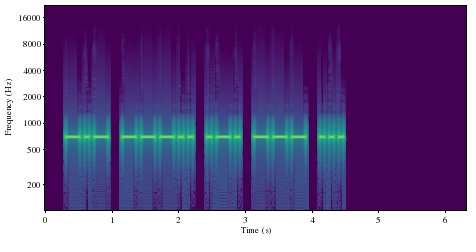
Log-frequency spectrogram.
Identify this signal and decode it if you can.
Morse code, heard as a keyed tone, about 17 wpm, 700 Hz. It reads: K8ROS
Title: USA Call Signs - 5 Characters - Repeated 3x - 17wpm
